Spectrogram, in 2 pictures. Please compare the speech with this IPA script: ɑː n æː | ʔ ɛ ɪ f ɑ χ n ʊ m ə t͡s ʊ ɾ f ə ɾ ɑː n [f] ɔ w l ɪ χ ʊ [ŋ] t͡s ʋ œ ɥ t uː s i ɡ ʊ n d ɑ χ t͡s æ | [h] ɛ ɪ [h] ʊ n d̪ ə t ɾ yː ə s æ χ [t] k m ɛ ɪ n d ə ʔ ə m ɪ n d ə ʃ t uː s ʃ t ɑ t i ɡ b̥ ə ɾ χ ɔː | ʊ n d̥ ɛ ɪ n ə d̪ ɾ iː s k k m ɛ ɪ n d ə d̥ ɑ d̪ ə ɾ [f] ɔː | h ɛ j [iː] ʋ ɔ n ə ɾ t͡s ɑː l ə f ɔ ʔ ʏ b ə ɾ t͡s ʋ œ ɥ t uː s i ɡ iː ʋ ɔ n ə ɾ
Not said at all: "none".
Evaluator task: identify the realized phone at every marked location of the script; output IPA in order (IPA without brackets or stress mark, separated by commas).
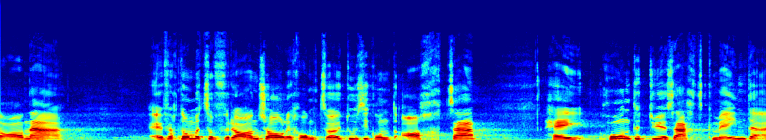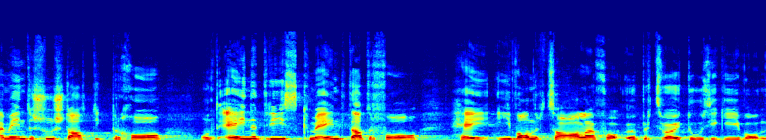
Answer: ʃ, ŋ, h, h, t͡s, f, iː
